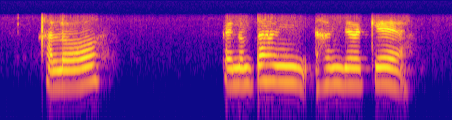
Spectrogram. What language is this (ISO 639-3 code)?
mni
